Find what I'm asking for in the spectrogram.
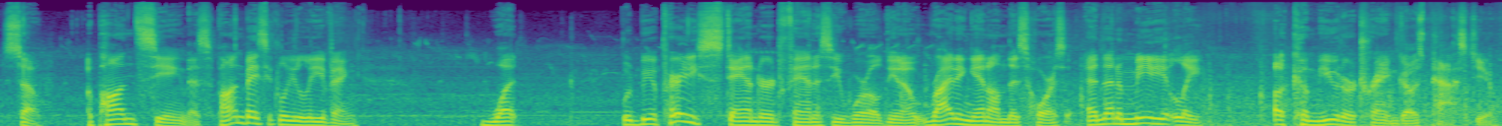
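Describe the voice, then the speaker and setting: A man's voice: mid-range voice, expressive, normal speed, a little hiss or hum. A man improvising a tabletop game story as host, casual and joking, with profanity. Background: music.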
